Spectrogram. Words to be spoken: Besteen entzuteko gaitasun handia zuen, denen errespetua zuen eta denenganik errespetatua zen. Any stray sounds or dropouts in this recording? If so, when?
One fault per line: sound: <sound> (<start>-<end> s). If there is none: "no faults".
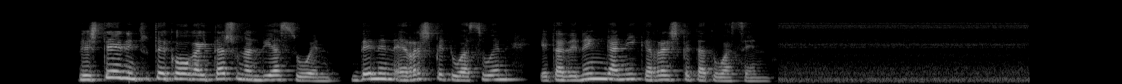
no faults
